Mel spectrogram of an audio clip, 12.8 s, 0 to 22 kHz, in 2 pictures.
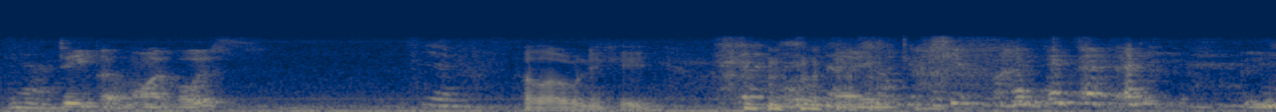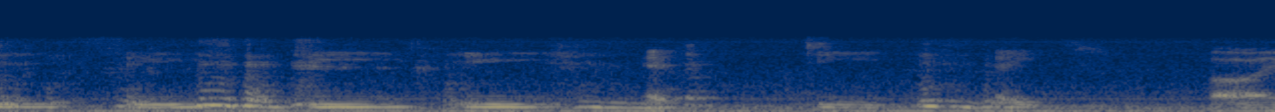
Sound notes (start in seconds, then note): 3.1 deep voice; 3.6 cameraman and Mum laugh; 3.7 laughs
